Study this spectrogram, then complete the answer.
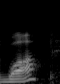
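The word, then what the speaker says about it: は: there just know that that ha is pronounced as wah and that I will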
